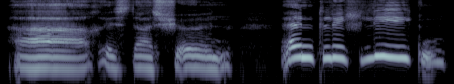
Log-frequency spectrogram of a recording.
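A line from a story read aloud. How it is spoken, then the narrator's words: Long sigh, relieved. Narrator (German): Sie stieß einen langen Seufzer aus und sagte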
